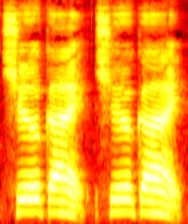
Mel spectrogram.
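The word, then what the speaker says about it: 集会: 발음은 슈가이.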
